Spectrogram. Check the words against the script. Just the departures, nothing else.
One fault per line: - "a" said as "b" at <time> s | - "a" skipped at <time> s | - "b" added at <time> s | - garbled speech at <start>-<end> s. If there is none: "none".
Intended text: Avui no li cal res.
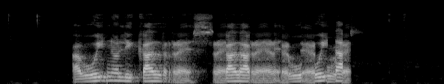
- garbled speech at 2.1-3.5 s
